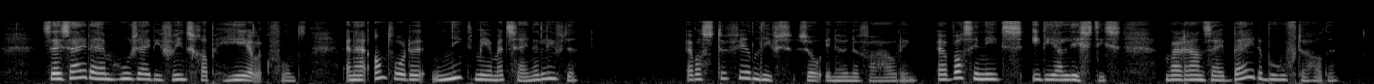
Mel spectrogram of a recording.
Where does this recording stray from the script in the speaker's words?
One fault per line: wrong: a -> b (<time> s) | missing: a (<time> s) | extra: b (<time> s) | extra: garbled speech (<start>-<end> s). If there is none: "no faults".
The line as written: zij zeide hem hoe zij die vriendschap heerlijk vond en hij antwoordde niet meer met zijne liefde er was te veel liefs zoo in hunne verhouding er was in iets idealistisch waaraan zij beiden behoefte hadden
no faults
